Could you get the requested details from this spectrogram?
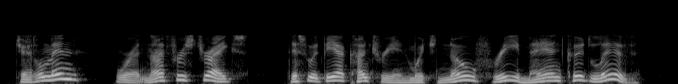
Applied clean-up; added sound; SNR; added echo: none; none; none; none.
